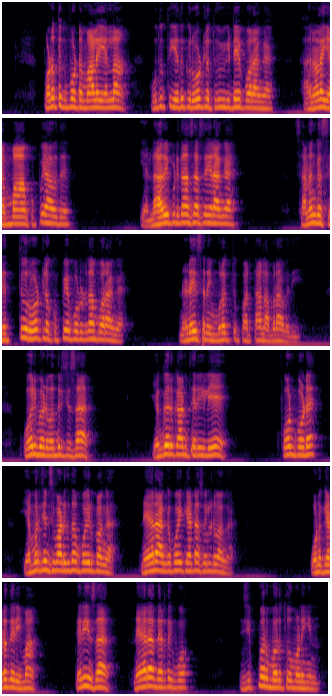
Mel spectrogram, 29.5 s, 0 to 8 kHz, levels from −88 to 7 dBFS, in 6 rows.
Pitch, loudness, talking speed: 185 Hz, -23 LUFS, 110 wpm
